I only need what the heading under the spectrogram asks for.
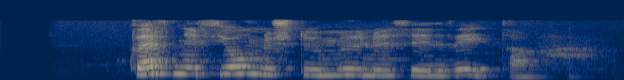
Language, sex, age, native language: Icelandic, male, 10, Icelandic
